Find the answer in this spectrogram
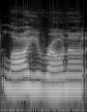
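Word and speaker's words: La Llorona: I joke that the ghost is drawn to the sink and the bathrooms because the ghost la is it laurona?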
